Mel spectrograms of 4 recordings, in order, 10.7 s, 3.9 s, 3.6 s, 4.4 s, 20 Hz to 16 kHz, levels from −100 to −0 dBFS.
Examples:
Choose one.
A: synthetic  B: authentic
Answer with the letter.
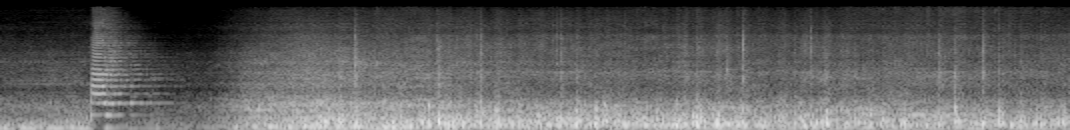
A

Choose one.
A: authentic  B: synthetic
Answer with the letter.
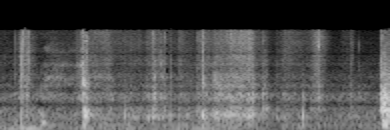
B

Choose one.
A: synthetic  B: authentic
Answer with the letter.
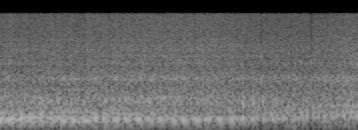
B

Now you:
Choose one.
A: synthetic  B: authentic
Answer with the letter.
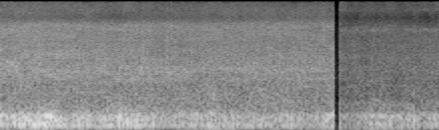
A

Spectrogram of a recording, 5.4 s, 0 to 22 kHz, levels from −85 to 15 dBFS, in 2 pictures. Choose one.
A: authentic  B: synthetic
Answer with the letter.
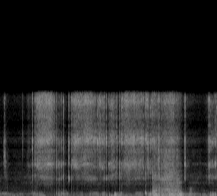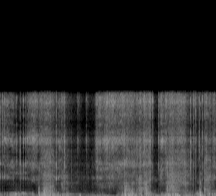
B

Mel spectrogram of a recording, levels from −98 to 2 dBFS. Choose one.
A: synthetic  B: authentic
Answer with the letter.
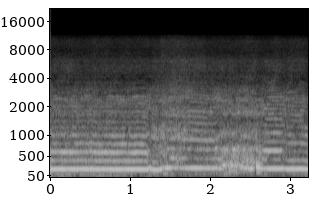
A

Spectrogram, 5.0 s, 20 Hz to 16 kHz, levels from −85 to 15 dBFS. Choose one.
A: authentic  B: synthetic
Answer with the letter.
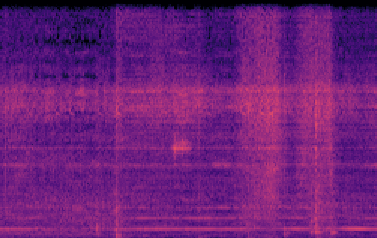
B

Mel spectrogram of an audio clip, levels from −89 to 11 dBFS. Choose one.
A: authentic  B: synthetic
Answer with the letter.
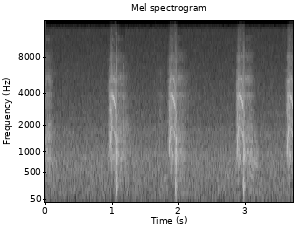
A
